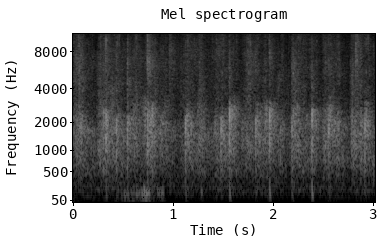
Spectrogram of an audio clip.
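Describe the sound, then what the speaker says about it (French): A church congregation applauds together during a worship service, a sustained wash of many hands clapping with rhythmic pulses, moderately loud and continuous throughout. "Acclamons très fort le Seigneur Jésus-Christ."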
